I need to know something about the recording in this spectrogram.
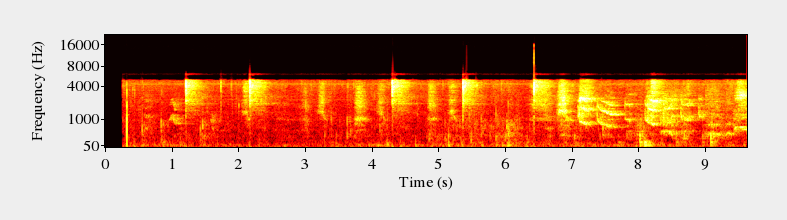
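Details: Two six-week-old female brindle Chihuahua puppies give short whimpers and high yips in irregular bursts, building to a run of rising, harmonic whining cries near the end, over light scuffling.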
